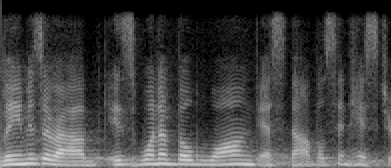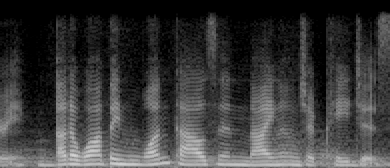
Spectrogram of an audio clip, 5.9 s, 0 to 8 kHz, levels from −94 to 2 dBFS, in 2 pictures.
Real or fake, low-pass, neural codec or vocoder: fake; 7.2 kHz; codec, 16 kHz, 0.5 kbps, FunCodec, trained on Chinese and English, 25 frames a second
